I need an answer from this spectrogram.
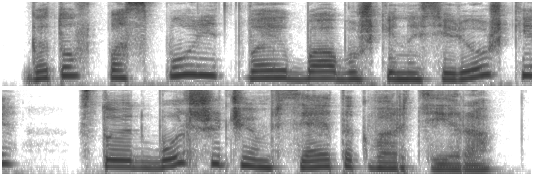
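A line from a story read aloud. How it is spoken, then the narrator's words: Unexpectedly soft. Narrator (Russian): сказал он неожиданно мягко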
